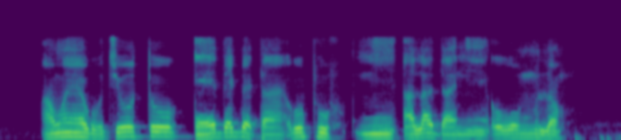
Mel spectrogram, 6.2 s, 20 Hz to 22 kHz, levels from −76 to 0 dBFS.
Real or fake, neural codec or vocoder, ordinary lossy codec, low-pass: fake; codec, 16 kHz, 2 kbps, X-Codec, HuBERT features, trained on balanced general audio; none; 7.2 kHz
